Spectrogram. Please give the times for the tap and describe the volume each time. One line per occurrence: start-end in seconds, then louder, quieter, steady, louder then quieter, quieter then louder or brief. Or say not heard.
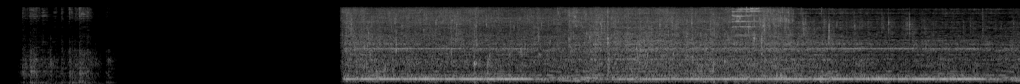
3.4-8.7 steady.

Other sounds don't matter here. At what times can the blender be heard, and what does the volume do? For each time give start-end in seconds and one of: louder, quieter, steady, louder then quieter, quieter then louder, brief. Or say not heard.
3.4-10.1 steady.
